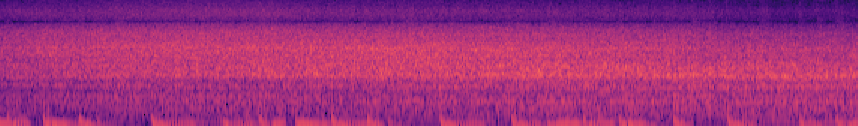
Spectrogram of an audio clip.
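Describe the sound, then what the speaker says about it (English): Tequila hisses and sizzles loudly as it hits a hot pan holding bits of fried fish, a steady broadband sizzle lasting throughout with a faint rhythmic scraping or stirring underneath. "We're gonna pour in some tequila to kind of deglaze this pan."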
